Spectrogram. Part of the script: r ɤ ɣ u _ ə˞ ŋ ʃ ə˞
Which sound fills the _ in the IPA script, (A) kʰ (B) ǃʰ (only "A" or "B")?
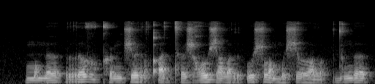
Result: A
